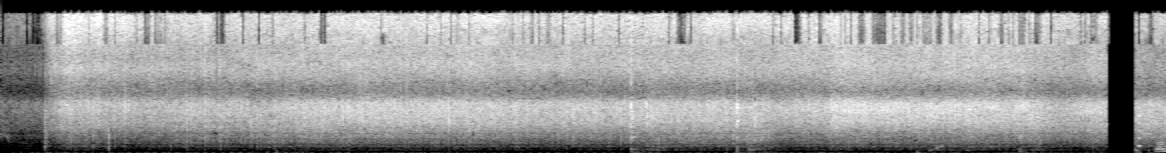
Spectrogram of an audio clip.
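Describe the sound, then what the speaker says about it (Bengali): Steady oily sizzling of drained bathua greens frying in a pan, a continuous bright hiss with occasional stirring clinks, no voices. "সময় নিয়ে একটু শাকটা ভেজে নেব।"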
